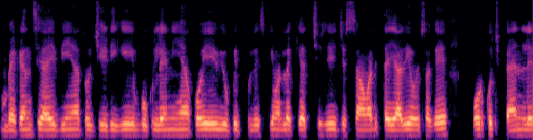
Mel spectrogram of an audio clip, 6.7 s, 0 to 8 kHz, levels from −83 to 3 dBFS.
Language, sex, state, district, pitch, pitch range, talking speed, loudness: Hindi, male, Uttar Pradesh, Jyotiba Phule Nagar, 120 Hz, 115-120 Hz, 245 wpm, -16 LUFS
